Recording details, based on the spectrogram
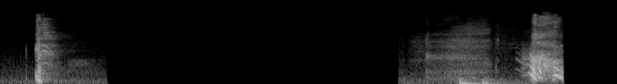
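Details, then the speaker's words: An adult man speaking at a press briefing gives a sharp cough, then after a pause a strained throat-clearing cough. He says he had just eaten an almond before speaking and that it was not coronavirus; cough from choking on food. "esto el problema es que me he comido una almendra justo antes y me he comido un almendra junto justo antes de empezar a hablar no se preocupen díaz está solucionado"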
